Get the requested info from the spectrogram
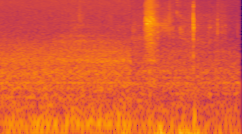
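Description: Steady low outdoor rumble, with a louder low bump or gust about one and a half seconds in.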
